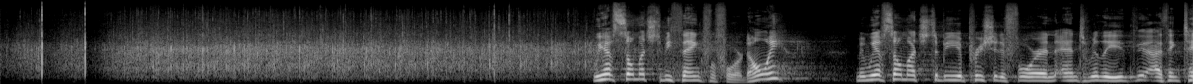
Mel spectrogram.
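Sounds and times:
audience applause: 0:00.0 - 0:06.6
speech: 0:05.9 - 0:08.0, 0:08.6 - 0:11.9.

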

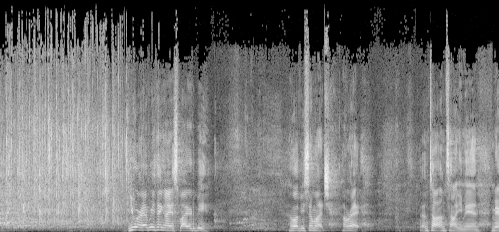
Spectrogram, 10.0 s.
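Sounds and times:
audience applause: 0:00.0 - 0:03.1
speech: 0:02.6 - 0:04.3, 0:05.8 - 0:07.4, 0:08.4 - 0:09.9
laughter: 0:04.3 - 0:05.8.

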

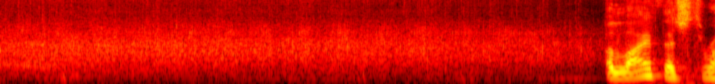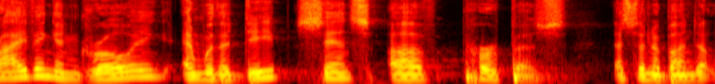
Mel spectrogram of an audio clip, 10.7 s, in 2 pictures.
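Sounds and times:
audience clapping: 0:00.0 - 0:04.8
speech: 0:04.6 - 0:10.7.

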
